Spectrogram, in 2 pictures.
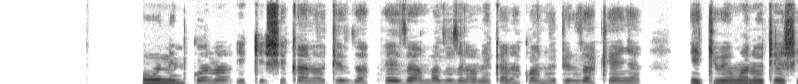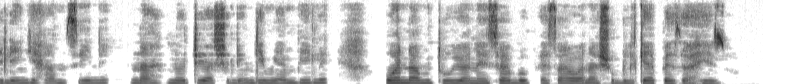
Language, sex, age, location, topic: Swahili, female, 25-35, Nakuru, finance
